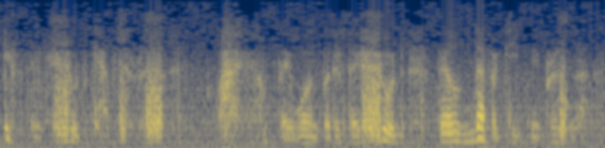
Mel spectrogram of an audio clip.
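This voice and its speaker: An actress playing a plucky, talkative British duchess in an old radio drama, insistent and grand, with a British accent. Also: female voice, low voice, very animated, fairly quick. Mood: insistent, proud. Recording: muffled, noisy old radio recording.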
